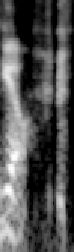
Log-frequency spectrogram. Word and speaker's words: Gil: name it's just you in Spanish the G is pronounced H or something it's Gil and how do you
